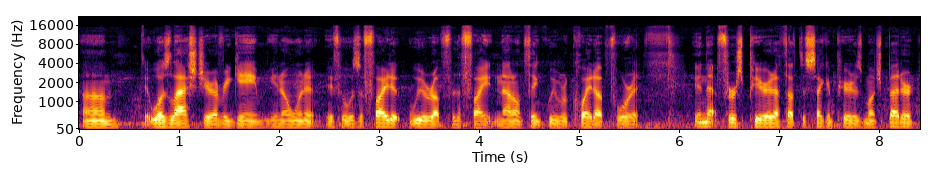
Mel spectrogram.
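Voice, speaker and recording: A man in his thirties, a head coach, giving a measured postgame interview outdoors at night, with lots of "you know" and "um" as he thinks. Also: lowish voice, little pitch movement, a little mellow, a little hiss or hum. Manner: thoughtful, measured, frequent fillers. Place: outdoors at a training field at night. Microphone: handheld interview mic held close.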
